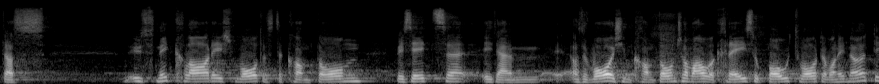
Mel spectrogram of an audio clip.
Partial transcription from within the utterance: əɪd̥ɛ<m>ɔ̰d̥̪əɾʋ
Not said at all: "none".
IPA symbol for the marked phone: m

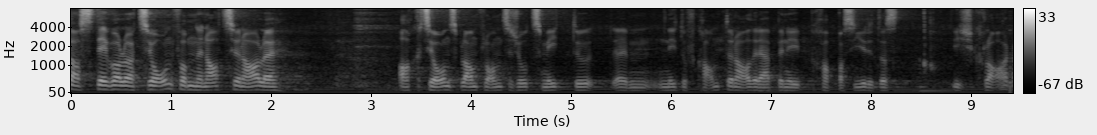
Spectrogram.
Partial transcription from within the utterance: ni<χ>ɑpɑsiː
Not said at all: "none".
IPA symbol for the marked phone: χ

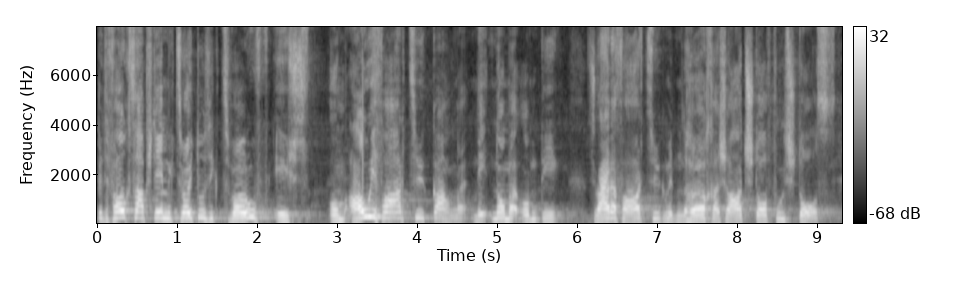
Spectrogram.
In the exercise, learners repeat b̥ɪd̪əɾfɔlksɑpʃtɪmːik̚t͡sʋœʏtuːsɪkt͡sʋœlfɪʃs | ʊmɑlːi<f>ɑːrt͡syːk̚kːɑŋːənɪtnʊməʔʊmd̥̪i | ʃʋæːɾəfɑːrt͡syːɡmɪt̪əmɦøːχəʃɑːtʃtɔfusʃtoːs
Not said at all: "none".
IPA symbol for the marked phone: f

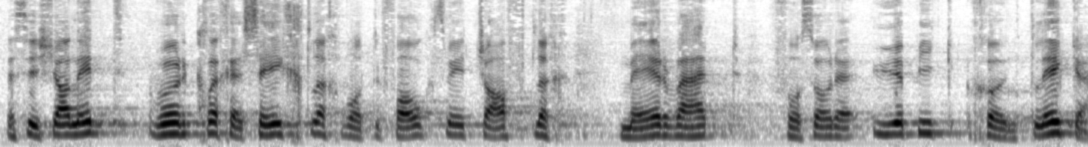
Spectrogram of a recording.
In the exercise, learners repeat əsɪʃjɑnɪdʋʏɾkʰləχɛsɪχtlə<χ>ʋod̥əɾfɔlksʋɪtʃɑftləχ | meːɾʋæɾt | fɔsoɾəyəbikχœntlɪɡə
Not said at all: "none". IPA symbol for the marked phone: χ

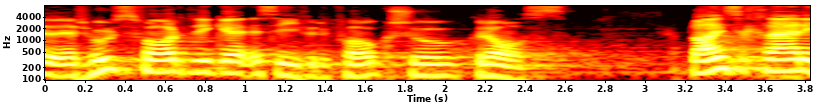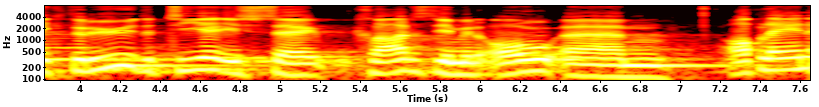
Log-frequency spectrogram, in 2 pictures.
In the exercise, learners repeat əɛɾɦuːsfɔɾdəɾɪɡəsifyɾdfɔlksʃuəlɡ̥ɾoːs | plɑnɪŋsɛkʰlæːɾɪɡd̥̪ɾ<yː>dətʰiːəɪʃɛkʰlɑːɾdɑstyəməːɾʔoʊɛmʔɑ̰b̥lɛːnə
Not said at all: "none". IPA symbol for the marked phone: yː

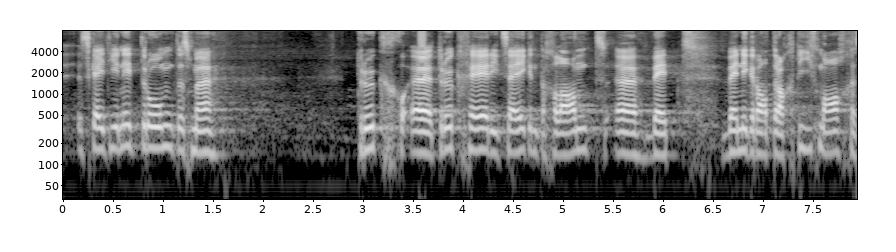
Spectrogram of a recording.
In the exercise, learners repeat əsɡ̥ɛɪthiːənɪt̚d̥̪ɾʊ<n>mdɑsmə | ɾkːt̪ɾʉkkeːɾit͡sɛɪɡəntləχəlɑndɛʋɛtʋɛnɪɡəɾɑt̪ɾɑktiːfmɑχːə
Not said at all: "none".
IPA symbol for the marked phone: none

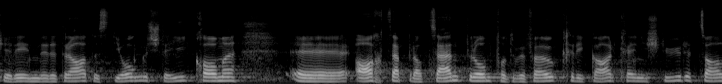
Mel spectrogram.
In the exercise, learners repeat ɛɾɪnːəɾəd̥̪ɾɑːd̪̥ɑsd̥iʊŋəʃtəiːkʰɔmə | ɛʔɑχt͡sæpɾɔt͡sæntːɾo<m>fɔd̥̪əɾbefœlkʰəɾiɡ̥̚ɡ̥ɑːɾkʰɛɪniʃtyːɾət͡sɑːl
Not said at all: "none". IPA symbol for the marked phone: m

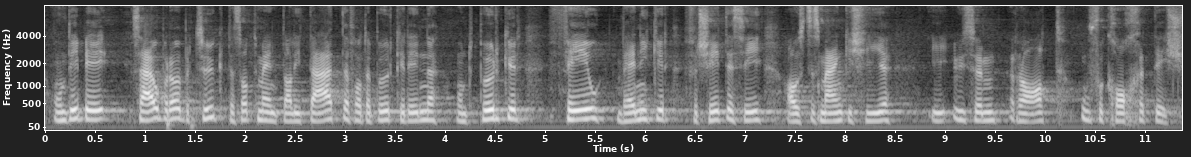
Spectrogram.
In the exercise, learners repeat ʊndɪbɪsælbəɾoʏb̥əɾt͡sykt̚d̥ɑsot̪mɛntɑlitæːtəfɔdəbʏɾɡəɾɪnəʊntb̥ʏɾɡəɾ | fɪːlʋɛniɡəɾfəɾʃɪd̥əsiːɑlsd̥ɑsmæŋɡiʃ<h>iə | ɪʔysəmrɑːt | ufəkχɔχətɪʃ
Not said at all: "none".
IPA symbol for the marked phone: h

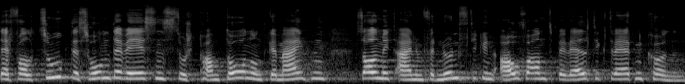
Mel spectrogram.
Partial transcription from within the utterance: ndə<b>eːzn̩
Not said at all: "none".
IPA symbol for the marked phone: v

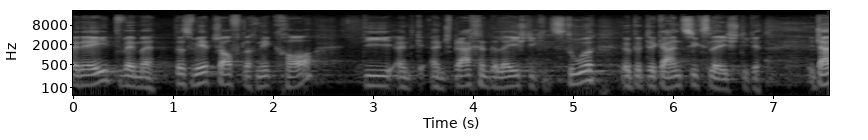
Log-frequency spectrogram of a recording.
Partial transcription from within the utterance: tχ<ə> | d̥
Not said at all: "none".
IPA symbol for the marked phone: ɑ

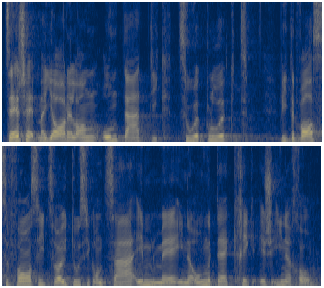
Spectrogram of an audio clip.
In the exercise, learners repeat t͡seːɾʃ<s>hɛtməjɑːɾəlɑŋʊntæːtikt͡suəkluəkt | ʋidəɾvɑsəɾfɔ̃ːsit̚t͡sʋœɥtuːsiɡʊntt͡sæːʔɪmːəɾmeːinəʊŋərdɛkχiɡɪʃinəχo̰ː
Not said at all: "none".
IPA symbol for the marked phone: t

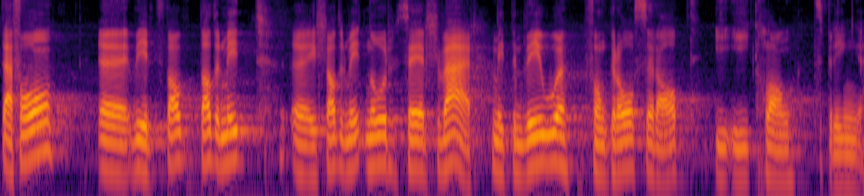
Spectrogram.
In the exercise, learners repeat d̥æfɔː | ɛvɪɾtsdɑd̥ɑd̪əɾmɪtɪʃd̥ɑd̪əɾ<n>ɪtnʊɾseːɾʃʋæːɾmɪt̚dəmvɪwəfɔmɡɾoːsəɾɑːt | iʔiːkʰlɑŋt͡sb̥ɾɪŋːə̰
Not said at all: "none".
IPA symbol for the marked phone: m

